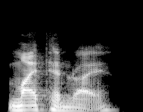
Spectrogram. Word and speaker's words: mai pen rai: So she said the word, um, and I'll say it here, uh, just so that way, like you all can kind of hear how it's pronounced. So it's mai pen rai right so that's the word and I,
